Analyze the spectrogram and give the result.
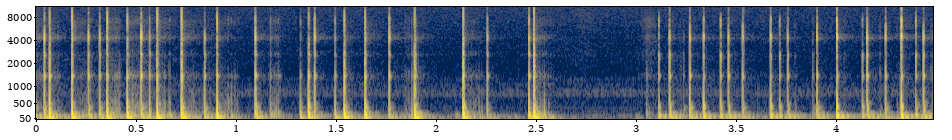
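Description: A red plastic martini glass turned upside down over a microphone has its hollow bowl tapped and scratched with long acrylic nails using both hands. Quick, deep, hollow clicks and thumps come in a rapid series, each dying almost at once, with a short pause before the tapping resumes.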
